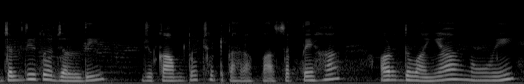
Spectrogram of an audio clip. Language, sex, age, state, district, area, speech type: Punjabi, female, 45-60, Punjab, Tarn Taran, rural, spontaneous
